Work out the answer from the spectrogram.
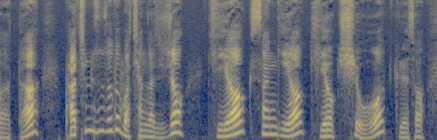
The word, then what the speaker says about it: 쌍기역: 예, 쌍기역이 있는데 요거 끼역이라고 읽습니까? 아니죠. 끼역이라고. 이것도 안 돼요. 안 되고 저번에 무한도전 하하의 얘기를 들어봤지만 예, 이렇게 했다가 이제 무식하다는 얘기를 듣습니다. 예, 어떻게 됩니까? 앞에 쌍자를 붙여가지고 쌍기역 예, 그런 식으로 쓰는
